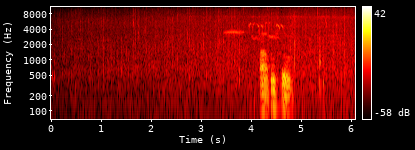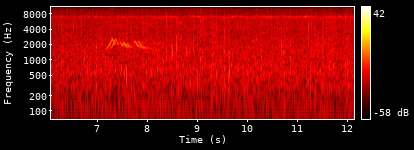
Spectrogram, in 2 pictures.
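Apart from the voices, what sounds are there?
rain falling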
